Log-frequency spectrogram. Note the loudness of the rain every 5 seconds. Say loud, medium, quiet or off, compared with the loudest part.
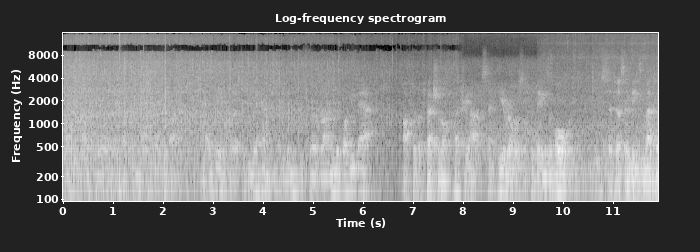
loud, medium, loud.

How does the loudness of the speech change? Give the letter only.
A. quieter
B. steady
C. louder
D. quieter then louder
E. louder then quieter
C.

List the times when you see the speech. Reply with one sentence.
The speech can be heard from 0.0 to 11.8 s.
